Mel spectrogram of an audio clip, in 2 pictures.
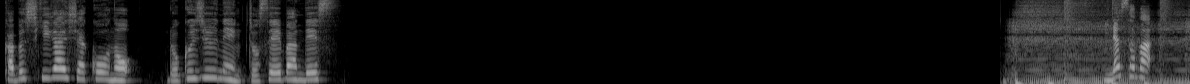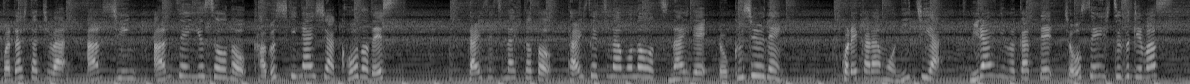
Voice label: female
